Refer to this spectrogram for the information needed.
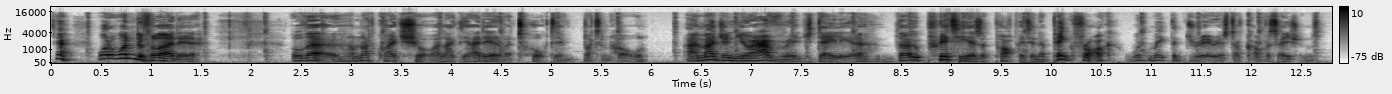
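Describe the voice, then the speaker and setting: A man's voice: fairly low pitch, sing-song, moderate pace, a bit bright, breathy edge, heavily acted. A man playing a small, fussy, shrew-like alien actor in an audio drama, declaiming in a florid, plummy, theatrical manner. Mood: haughty, curious. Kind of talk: scripted audio drama acting.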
